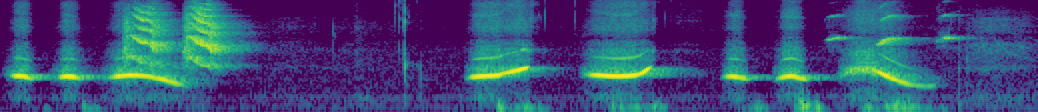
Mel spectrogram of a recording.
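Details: Talking ring-necked parakeet, a pet from Pakistan, delivering mimicked whistled phrases: short flat notes, upward-sliding whistles and a falling warbled note, mixed with a few brief squawks, in a small quiet room.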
